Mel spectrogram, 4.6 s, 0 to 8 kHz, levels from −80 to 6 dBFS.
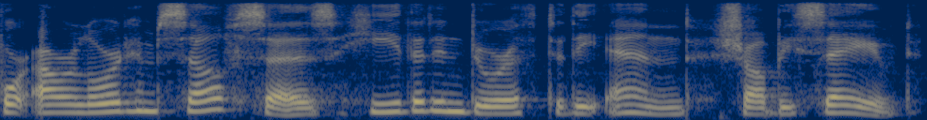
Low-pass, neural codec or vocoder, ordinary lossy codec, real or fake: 7.2 kHz; none; AAC, 48 kbps; real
